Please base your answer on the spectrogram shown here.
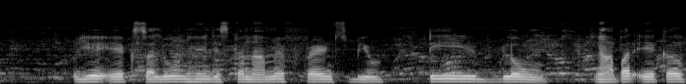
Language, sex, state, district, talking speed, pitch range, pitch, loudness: Hindi, male, Jharkhand, Sahebganj, 120 wpm, 120-130 Hz, 125 Hz, -21 LUFS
